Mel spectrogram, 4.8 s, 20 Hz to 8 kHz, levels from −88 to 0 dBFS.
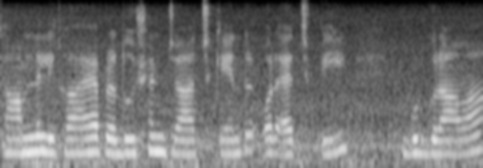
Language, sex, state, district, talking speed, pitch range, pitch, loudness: Hindi, female, Haryana, Rohtak, 110 wpm, 200-220 Hz, 210 Hz, -17 LUFS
